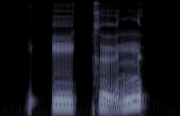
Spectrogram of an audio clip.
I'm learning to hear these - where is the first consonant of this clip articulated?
throat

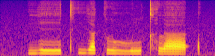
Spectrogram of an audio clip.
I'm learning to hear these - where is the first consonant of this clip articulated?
palate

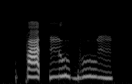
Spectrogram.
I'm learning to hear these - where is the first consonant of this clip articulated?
lips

